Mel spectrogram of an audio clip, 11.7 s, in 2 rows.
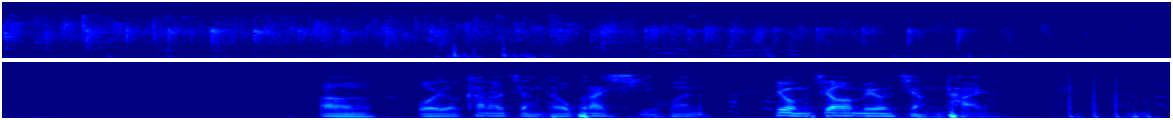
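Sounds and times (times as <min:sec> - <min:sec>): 
audience clapping: 0:00.0 - 0:05.8
speech: 0:07.4 - 0:10.9.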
